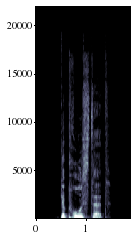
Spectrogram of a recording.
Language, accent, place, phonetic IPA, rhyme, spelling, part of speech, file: German, Germany, Berlin, [ɡəˈpʁuːstət], -uːstət, geprustet, verb, De-geprustet.ogg
- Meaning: past participle of prusten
